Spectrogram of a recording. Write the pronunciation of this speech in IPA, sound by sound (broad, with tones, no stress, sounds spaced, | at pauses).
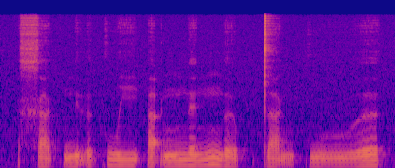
x a˨˩ k̚ n ɨ̰˧˥ ə̯ k w i˧ ʔ a̰˧˥ ŋ n ə˨˦ n ŋ əː˨˩ p̚ t̪ a˧˩ ŋ k w u˨˦ ə̯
